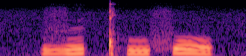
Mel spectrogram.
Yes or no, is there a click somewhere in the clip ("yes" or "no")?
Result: yes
